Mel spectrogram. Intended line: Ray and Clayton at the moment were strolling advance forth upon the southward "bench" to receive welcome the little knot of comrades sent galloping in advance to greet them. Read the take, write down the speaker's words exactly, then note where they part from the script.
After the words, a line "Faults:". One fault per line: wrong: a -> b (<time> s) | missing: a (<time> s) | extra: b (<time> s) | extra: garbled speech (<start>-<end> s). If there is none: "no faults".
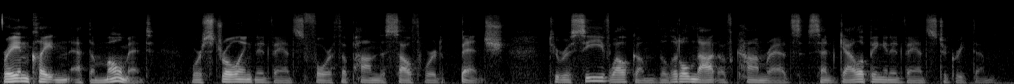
Ray and Clayton at the moment were strolling advance forth upon the southward "bench" to receive welcome the little knot of comrades sent galloping in advance to greet them.
Faults:
no faults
